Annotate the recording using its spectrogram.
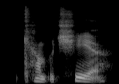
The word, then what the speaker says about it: Kampuchea: to the Khmer pronunciation of the word, Kampuchea.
